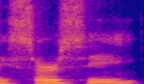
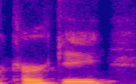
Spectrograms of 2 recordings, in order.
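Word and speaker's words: Circe: They got a white woman to play Cersei or Kirky, depending on which language you're pronouncing in.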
